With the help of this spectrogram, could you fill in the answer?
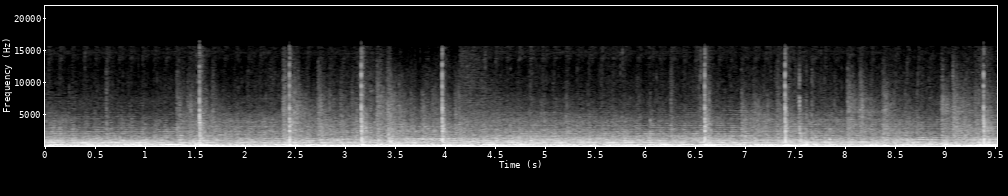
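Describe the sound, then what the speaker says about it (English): Storm rain in a survival video game, heard from inside a shelter: a steady, dense hiss of rain drumming on a surface, with scattered sharper drop ticks and no voices. "And I can get warm from the rain."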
